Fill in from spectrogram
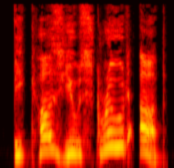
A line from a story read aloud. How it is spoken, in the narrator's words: Pete screamed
